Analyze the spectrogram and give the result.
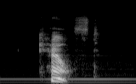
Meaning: Synonym of shod, wearing shoes, particularly (Christianity) religious orders that do not eschew normal footwear
- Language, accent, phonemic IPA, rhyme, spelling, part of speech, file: English, US, /kælst/, -ælst, calced, adjective, En-us-calced.ogg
